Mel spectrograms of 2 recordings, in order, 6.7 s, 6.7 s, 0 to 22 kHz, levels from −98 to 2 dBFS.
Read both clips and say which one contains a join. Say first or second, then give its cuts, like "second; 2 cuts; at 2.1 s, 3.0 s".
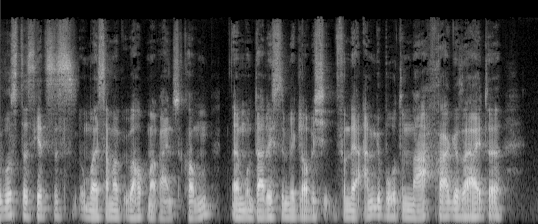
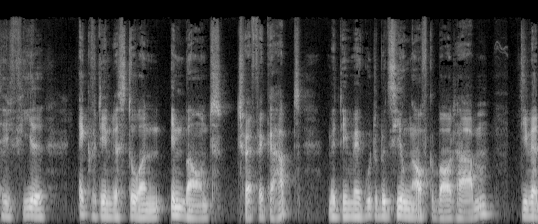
first; 2 cuts; at 1.0 s, 2.7 s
